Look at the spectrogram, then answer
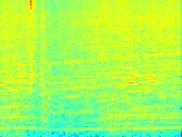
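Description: A race car engine at full throttle in Assetto Corsa Competizione, a loud, steady high-revving drone with a brief dip before the pitch climbs again.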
